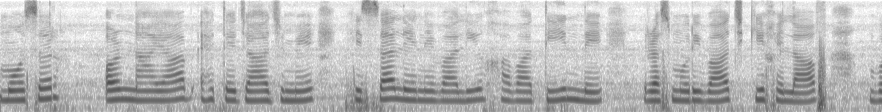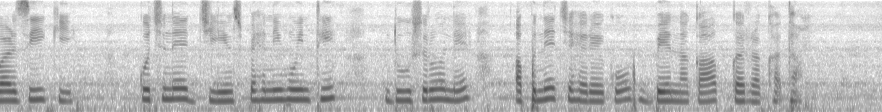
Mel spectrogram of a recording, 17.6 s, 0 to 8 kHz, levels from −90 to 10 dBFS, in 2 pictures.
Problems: none marked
